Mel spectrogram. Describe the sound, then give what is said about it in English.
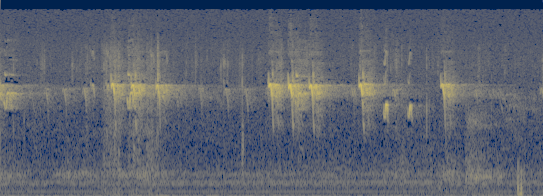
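A second wild bird, singing back to a first bird, gives a series of short, high, bright chirps and whistles in uneven bursts, repeated over several seconds against a low steady hum, with no talking. “Recording, this is the second singing bird.”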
